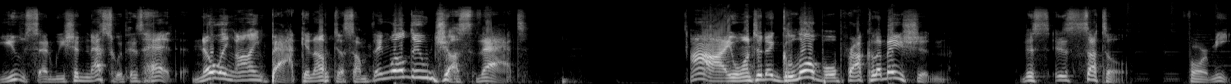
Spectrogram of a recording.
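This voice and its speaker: In a put-on character voice with a pompous tone, the speaker uses a middle pitch with very wide pitch swings. The pace is fairly slow, with long, frequent pauses. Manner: hammy, scheming, pompous.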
